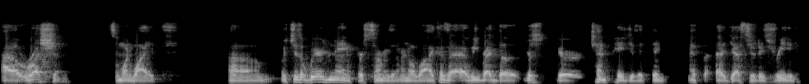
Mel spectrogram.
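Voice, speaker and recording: A man giving off-the-cuff script feedback on an online group call, halting and circling back mid-thought. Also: low voice, little pitch movement, a little mellow, husky, muffled recording. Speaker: table read participant giving script feedback.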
